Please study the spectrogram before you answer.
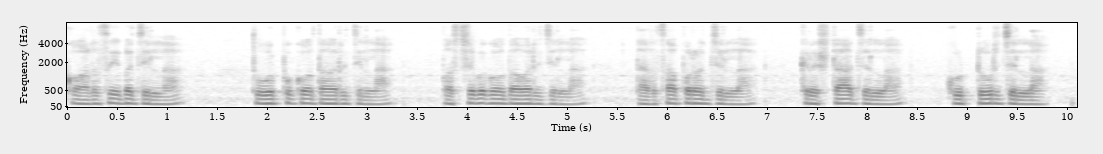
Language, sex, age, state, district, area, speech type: Telugu, male, 60+, Andhra Pradesh, Konaseema, rural, spontaneous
